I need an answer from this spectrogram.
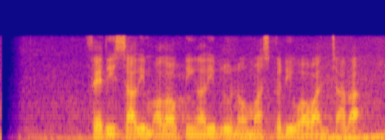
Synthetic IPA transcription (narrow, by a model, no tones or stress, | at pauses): fɛɾisalimɔlɔk̚niŋalibɾunɔmaskədiwawaɲt͡ʃaɾaʔ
